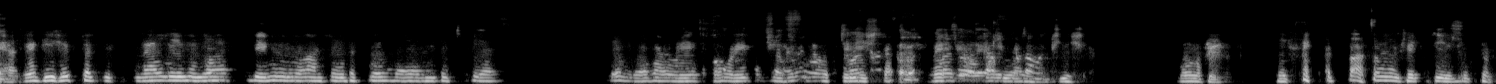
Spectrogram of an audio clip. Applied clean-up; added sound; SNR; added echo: neural mask model Resemble Enhance denoiser.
